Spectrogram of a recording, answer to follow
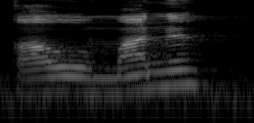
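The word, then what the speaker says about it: قَوْمًا: Again, because qawmun is becoming is a maful of wajada, it will become qawman. When you stop, you say qawma.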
